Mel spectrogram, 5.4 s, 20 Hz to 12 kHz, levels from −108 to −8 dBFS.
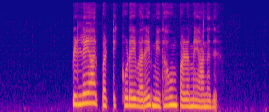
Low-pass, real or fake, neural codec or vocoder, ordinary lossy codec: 10.8 kHz; fake; vocoder, 44.1 kHz, 128 mel bands, Pupu-Vocoder; none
